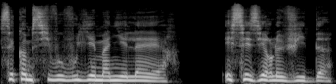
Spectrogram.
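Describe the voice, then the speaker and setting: A woman as a defiant young wife, icy, measured, dignified, audiobook, dry. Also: lowish voice, dark tone, dry recording, lightly acted. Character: proud defiant young wife, icily calm. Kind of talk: audiobook reading.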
